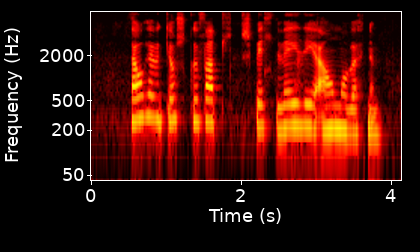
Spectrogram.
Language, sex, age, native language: Icelandic, female, 30-39, Icelandic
